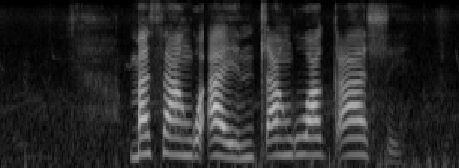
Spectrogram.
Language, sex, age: Tsonga, female, 21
